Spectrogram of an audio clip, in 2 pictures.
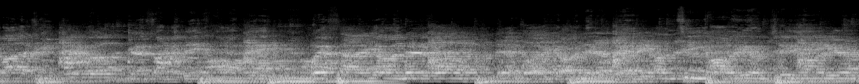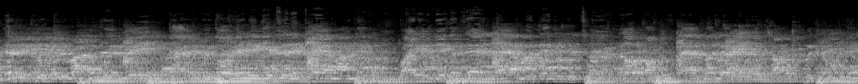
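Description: Live hip-hop performance: a backing track with a heavy bass pattern repeating in blocks of about two seconds, and a man rapping over it into a handheld microphone.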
